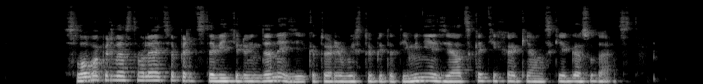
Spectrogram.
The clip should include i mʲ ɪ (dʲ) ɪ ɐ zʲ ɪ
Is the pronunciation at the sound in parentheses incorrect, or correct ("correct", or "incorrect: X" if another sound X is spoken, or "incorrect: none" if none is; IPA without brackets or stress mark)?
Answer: incorrect: nʲ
